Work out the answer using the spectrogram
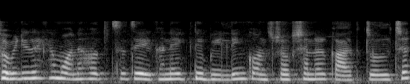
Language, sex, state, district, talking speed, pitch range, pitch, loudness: Bengali, female, West Bengal, North 24 Parganas, 175 wpm, 235-260 Hz, 250 Hz, -18 LUFS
